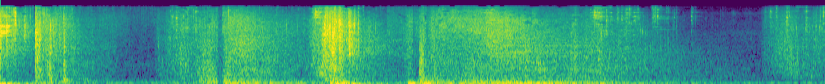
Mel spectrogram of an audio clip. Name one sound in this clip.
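A magic spell crackles and bursts with loud roaring blasts.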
